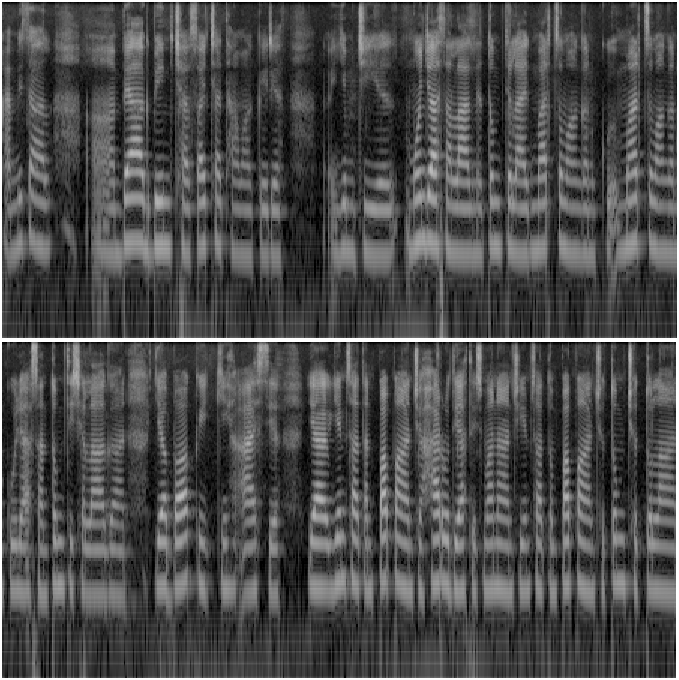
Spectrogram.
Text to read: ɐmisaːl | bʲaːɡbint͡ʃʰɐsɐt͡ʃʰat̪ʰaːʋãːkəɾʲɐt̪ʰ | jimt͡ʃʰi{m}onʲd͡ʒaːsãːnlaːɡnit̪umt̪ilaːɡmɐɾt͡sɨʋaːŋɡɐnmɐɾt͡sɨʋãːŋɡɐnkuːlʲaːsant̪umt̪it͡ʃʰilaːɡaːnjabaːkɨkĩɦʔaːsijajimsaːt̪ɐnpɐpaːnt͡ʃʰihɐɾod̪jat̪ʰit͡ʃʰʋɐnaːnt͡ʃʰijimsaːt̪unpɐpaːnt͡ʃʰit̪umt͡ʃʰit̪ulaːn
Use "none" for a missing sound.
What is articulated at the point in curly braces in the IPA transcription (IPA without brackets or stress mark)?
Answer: m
